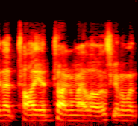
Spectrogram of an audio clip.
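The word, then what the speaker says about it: Tua: I wanted to see two quarterbacks, two future Heisman winners, one guaranteed future Heisman winner in Talia. That's how his name's pronounced, right? – Yeah, Talia.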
